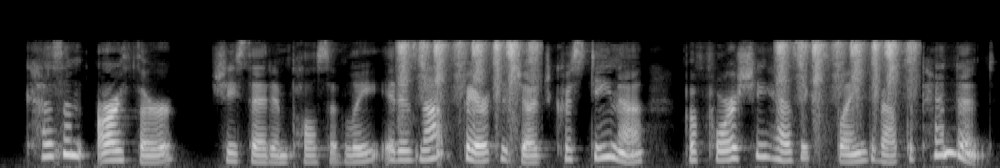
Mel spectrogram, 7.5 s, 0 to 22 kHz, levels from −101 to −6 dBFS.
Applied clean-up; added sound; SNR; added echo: none; Rattle (instrument); -2 dB; none.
